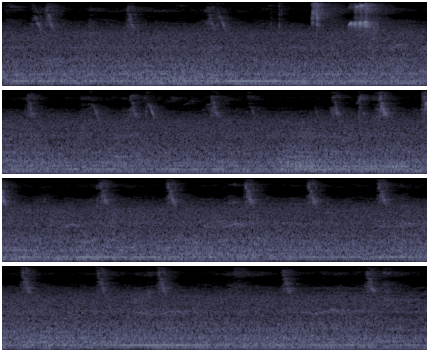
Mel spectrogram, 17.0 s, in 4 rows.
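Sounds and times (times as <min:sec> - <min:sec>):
small birds chirping: 0:00.0 - 0:17.0
steady low hum: 0:00.0 - 0:17.0.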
